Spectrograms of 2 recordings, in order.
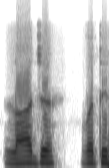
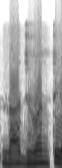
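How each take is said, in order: First: लाजवती without a nasal; wrong form. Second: लाजवंती with an n before t; correct form. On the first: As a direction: drop the n in लाजवती. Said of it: "नहीं होता है". (लाजवती बिना अनुस्वार) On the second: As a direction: sound the nasal in लाजवंती. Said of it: "होता है". (लाजवंती में अनुस्वार) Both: Shown as a demonstration.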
